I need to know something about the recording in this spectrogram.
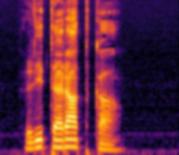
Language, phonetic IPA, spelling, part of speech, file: Polish, [ˌlʲitɛˈratka], literatka, noun, Pl-literatka.ogg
